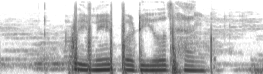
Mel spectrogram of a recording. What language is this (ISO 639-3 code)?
kan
